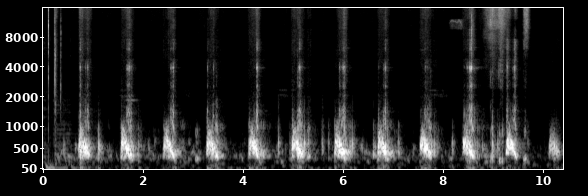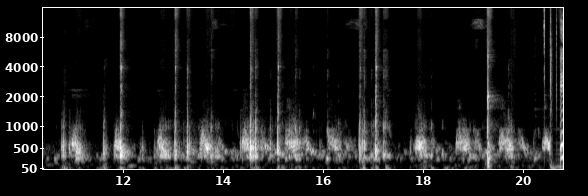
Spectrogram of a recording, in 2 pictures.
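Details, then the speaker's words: Maternal heartbeat picked up on a portable fetal Doppler: slow, steady whooshing pulses near 71 a minute, distinct from the slow placental whoosh and the quick galloping fetal heart. "if it's slow and steady it's your heartbeat you can notice that by moving the probe around it picks up different"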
